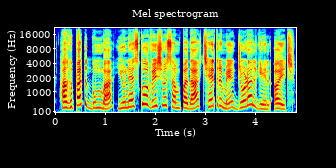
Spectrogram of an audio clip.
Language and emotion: Maithili, neutral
